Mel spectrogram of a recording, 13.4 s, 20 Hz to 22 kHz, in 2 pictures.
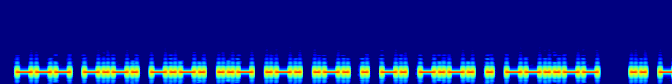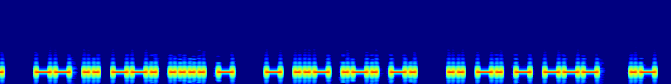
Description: Morse code, heard as a keyed tone, about 25 wpm, 600 Hz. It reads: OCCURRENCE, IT MIGHT TURN INTO A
